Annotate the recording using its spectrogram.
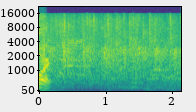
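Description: Audience applauding: many people clapping steadily, just after the last word of a spoken thanks at the very start.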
